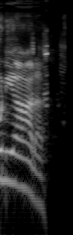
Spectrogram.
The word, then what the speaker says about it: Oneida: Oh, Oneida.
